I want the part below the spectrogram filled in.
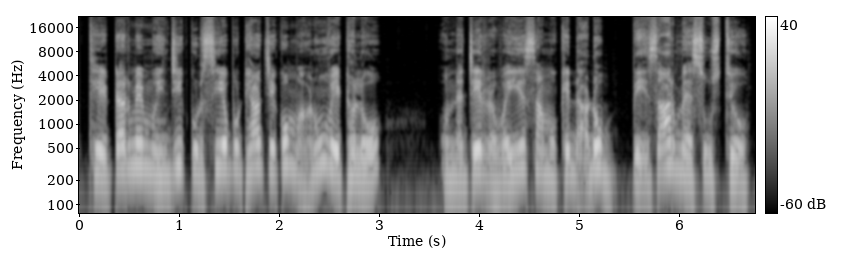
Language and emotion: Sindhi, disgusted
